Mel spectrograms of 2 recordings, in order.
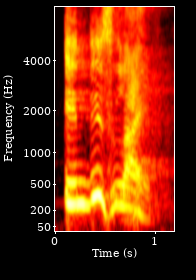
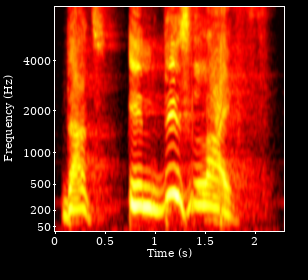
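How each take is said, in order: First: "in this life" again, punched louder on "this"; louder repeat. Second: Slow emphasis. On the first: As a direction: hit "this" hard the second time. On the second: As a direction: draw out "in this life" very slowly, stressing "this". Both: Acted. Preacher repeats phrase for emphasis.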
